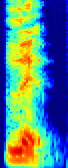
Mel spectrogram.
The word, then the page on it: lip: British English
